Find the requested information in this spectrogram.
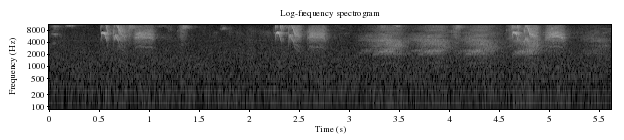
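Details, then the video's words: Two chattering crows in misty redwood trees on a mountain, agitated while a hawk perched nearby; coarse, hoarse caws in brief clusters, then a longer run of rougher calls over gentle wind noise. "Noisy Crows"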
